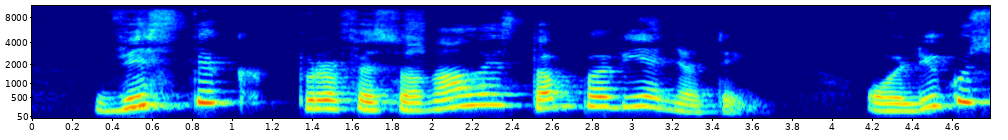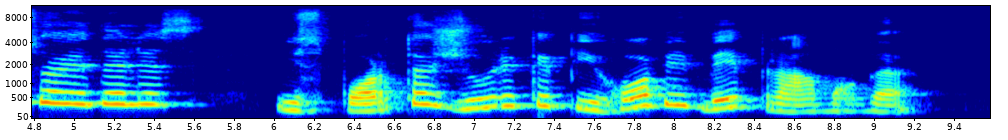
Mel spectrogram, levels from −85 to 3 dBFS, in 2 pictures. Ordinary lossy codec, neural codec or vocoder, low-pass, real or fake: AAC, 64 kbps; vocoder, 24 kHz, 100 mel bands, Vocos; 9.9 kHz; fake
